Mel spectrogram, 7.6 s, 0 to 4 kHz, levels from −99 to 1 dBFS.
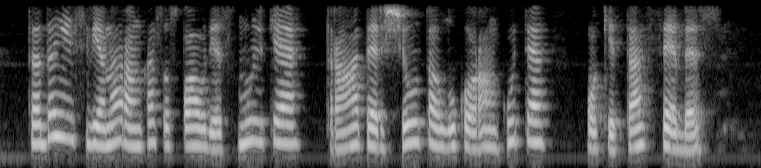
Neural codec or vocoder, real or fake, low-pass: none; real; 3.6 kHz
